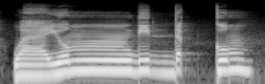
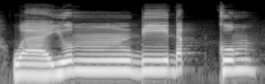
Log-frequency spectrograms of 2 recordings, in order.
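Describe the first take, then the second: No difference in how they are said.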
